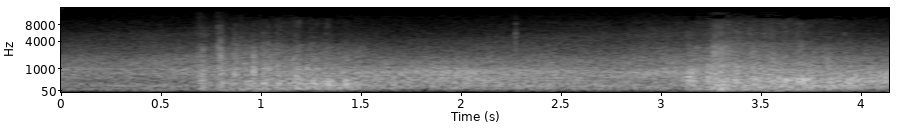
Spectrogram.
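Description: Train approaching on the tracks: a rushing rumble of wheels on rail that grows louder, with a few sharp clicks.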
